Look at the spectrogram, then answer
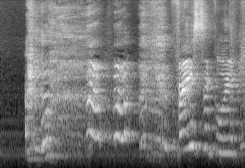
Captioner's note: laughter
